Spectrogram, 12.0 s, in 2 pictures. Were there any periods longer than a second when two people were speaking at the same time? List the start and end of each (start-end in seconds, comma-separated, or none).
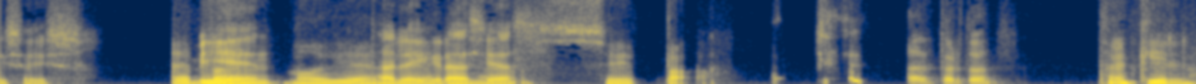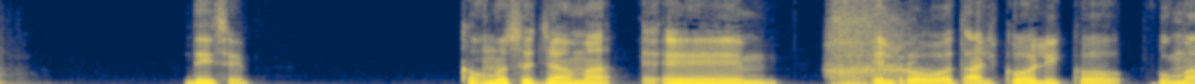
0.9-2.8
